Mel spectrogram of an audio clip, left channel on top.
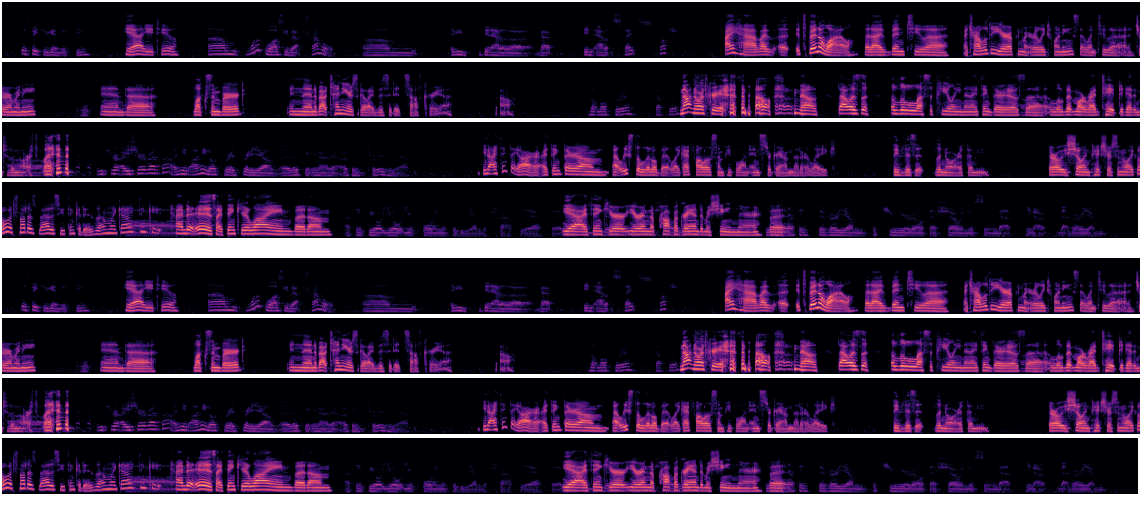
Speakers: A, on the left; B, on the right.
A: Good to speak to you again, Misty.
B: Yeah, you too.
A: Um, wanted to ask you about travel. Um, have you been out of the about been out of the States much?
B: I have. I've. Uh, it's been a while, but I've been to. Uh, I traveled to Europe in my early twenties. I went to uh, Germany
A: Oh,
B: and
A: that's cool.
B: uh, Luxembourg, and then about ten years ago, I visited South Korea. So
A: Not North Korea, South Korea.
B: not North Korea. <laughs> No,
A: <laughs>
B: no, that was a, a little less appealing, and I think there is
A: Oh,
B: uh, a little bit more red tape to get into
A: oh, are
B: the North. <laughs> But
A: you, are you sure? Are you sure about that? I hear, I hear North Korea's pretty um uh, looking. You know, they're opening for tourism now.
B: you know, I think they are. I think they're um at least a little bit. Like I follow some people on Instagram that are like. They visit the north and they're always showing pictures and they're like, "Oh, it's not as bad as you think it is." I'm like,
A: Uh
B: "I think it kind
A: yeah,
B: of is.
A: I
B: I think
A: think
B: you're
A: um
B: lying, but um
A: I think you're you're you're falling into the um the trap. Yeah, they're
B: yeah,
A: they're del
B: I think
A: they're
B: you're
A: deliberately
B: you're in the
A: showing
B: propaganda
A: you.
B: machine there,
A: Yeah,
B: but
A: I think they're very um peculiar about what they show, and you're seeing that, you know, that very um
